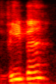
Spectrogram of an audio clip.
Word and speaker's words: Wiebe: who I am uh my name is VI it's a really difficult name to pronounce but when you say just via that's fine I'm a uh Mobile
